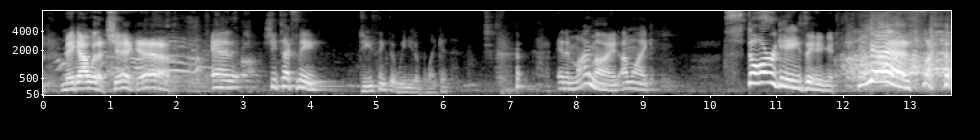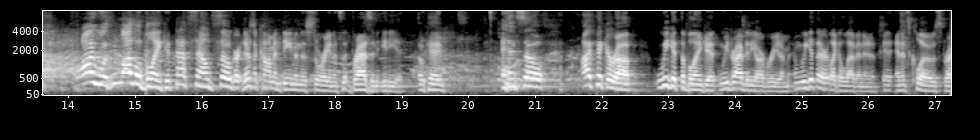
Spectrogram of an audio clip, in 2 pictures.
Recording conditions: live audience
